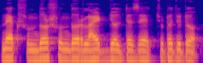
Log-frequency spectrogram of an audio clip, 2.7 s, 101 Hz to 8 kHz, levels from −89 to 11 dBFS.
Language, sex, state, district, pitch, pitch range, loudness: Bengali, male, Assam, Hailakandi, 130 Hz, 125-135 Hz, -18 LUFS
